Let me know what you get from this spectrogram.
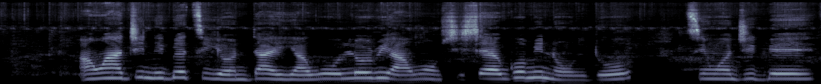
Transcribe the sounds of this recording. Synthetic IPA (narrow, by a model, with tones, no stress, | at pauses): a˨w̃ɔ̃˧a˧d͡ʒi˦nĩ˨˦ɡ͡be˦ti˧˨jɔ˨n̩˨da˧i˨ja˨wo˧˦o˧lo˦ɾi˦a˨w̃ɔ̃˧o˨ʃi˨ʃɛ˨˦˧ɡo˦mĩ˦˨nã˨n̩˨do˨˦ | ti˦w̃ɔ̃˦d͡ʒi˦ɡ͡be˦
